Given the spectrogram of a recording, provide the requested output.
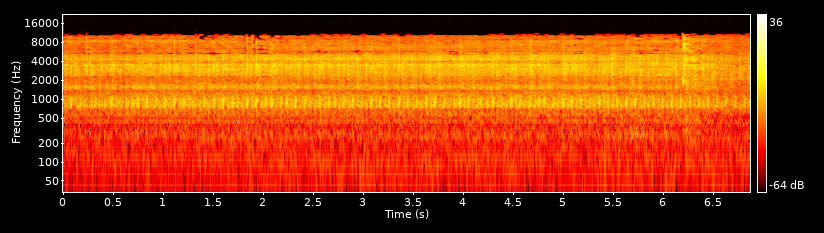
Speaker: this is my power book it makes a lot of noise it's all coming from the fan right over here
